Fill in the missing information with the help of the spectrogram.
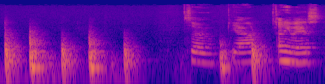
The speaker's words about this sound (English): My chair's wobbly, so I might hear a bit of...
